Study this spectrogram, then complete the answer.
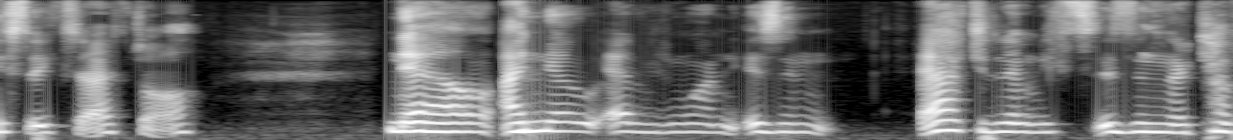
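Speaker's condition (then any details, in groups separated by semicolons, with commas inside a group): Facial paralysis (nf2-swn)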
